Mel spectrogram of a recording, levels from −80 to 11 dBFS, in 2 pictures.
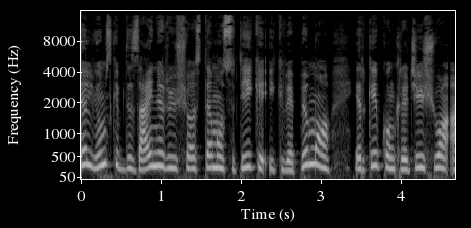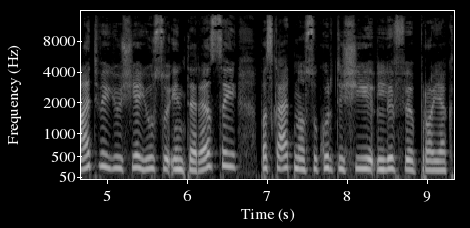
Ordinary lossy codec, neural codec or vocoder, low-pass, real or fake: MP3, 64 kbps; none; 14.4 kHz; real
